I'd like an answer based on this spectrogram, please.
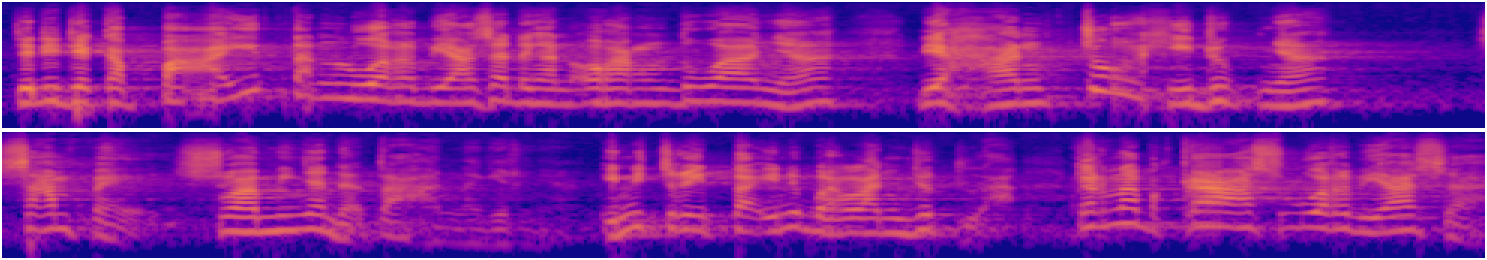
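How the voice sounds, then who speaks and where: Bright-voiced pastor preaching. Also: male voice, sits high, unhurried. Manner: animated storyteller acting out dialogue. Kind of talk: sermon with storytelling. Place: large church hall. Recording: long reverb in a large hall.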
